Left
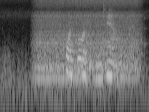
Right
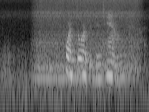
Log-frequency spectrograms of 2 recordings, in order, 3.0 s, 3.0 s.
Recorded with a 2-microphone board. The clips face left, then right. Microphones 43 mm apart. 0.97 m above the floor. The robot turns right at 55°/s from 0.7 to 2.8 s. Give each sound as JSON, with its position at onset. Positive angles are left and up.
{"t": 1.3, "sound": "a woman speaking", "azimuth_deg": 0, "distance_m": 0.5}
